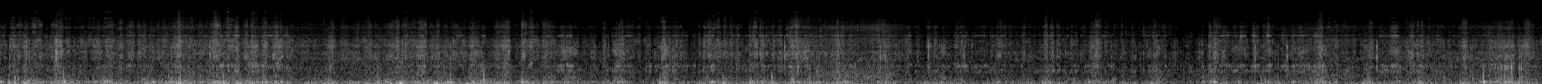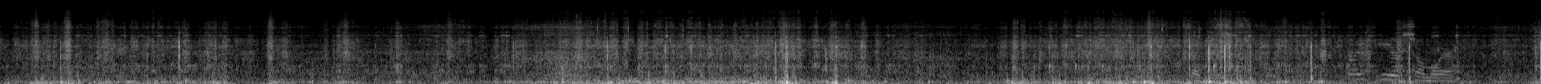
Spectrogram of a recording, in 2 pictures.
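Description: A conventional fishing reel being cranked steadily against a hooked stingray, with irregular small clicks from the reel. Wind rumbles on the microphone and surf washes on the beach under it.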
